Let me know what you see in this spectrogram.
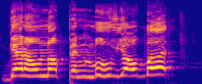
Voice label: GET ON UP, FEMALE VOICE; Best Service; Hallelujah

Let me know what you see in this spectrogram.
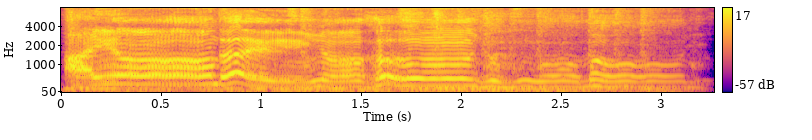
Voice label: male Zulu, male noise

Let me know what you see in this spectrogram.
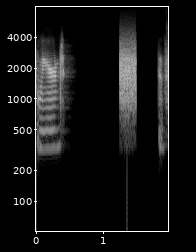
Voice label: "Weird", vocal samples; Words

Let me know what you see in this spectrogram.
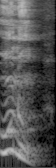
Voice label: "rumania", shouts; Best Service; Hyper Dance

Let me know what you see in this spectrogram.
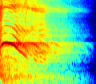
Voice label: VOICE, VOICE-FX

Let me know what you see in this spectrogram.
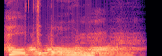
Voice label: female, spoken hooks

